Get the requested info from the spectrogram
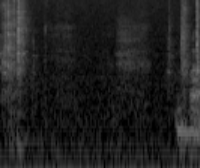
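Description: Mostly quiet room tone, with a few faint clicks in the first moment and a voice starting a word near the end.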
